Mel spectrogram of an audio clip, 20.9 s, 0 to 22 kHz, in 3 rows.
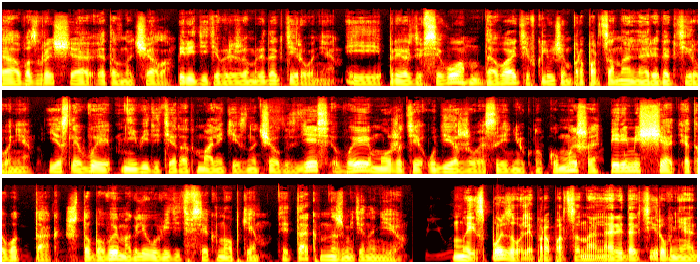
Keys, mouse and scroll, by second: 2.9 middle click, 4.0-4.4 scroll, 4.4 shift+middle click, 12.8 middle click.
